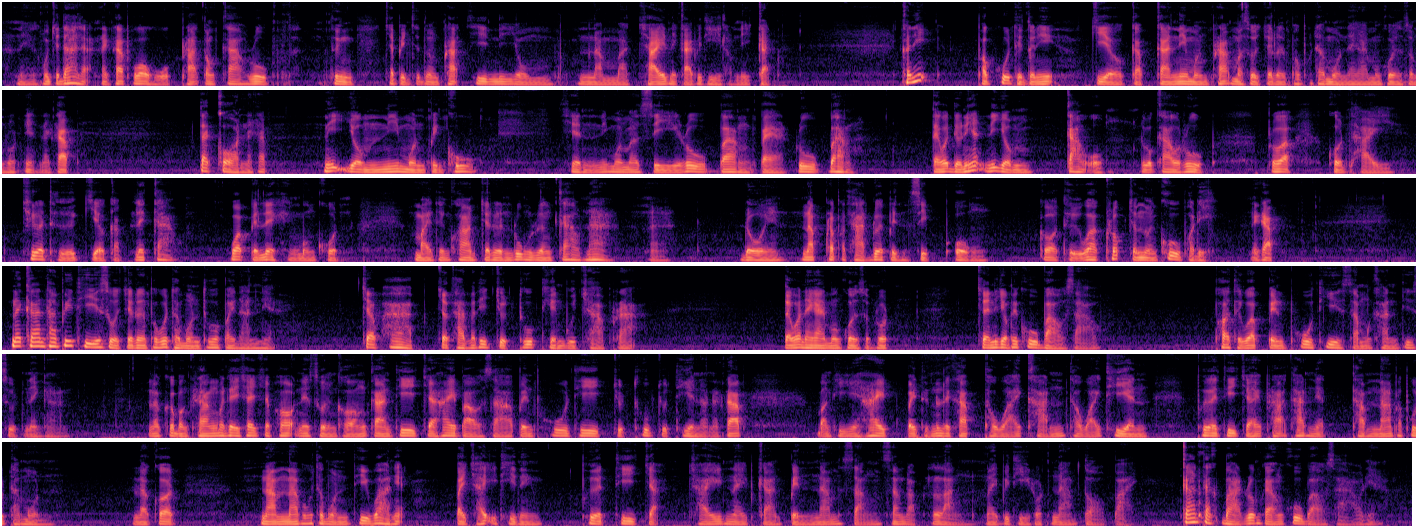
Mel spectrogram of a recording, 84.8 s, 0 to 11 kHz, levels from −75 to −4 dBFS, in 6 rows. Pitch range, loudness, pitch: 85-100 Hz, -24 LUFS, 90 Hz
